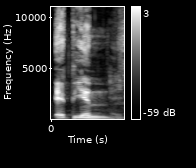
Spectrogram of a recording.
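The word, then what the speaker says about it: Étienne: San Etienne.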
